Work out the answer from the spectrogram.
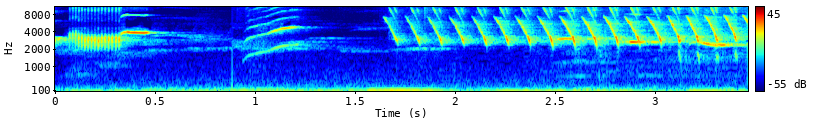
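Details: Canary singing a clear rolling song used to prompt other canaries: a short high note and a few rising chirps, then a fast, dense trill of repeated notes building through the second half.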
